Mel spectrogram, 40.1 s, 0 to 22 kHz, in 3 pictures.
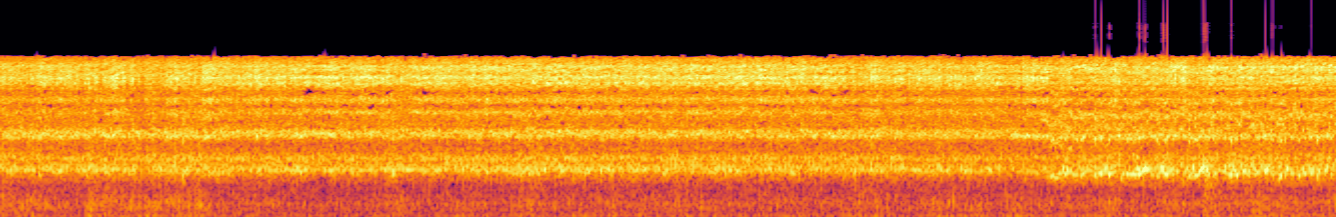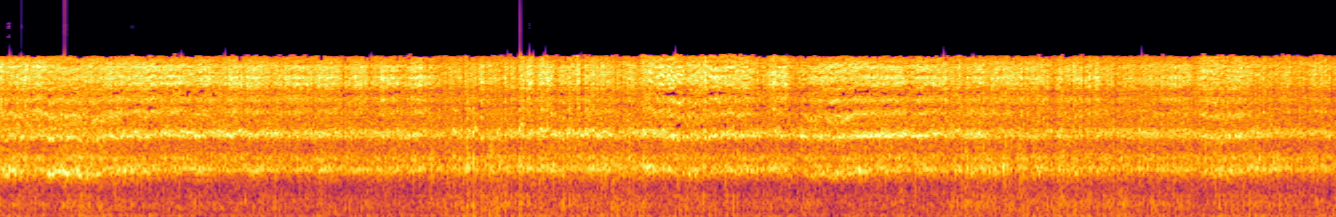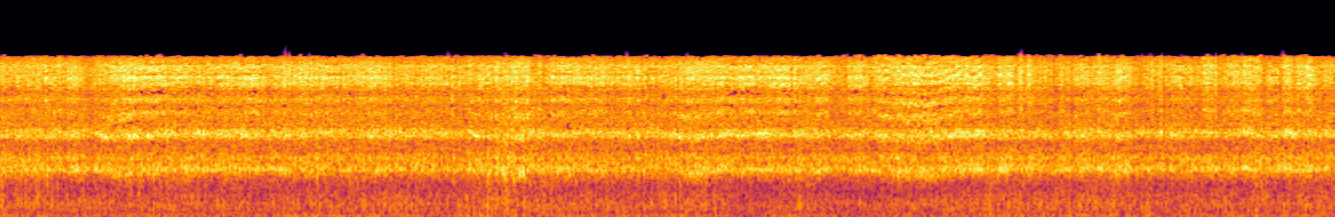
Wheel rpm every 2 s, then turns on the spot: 230, 240, 230, 230, 230, 210, 200, 220, 230, 240, 220, 230, 230, 230, 230, 230, 230, 230, 230, 230.
none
